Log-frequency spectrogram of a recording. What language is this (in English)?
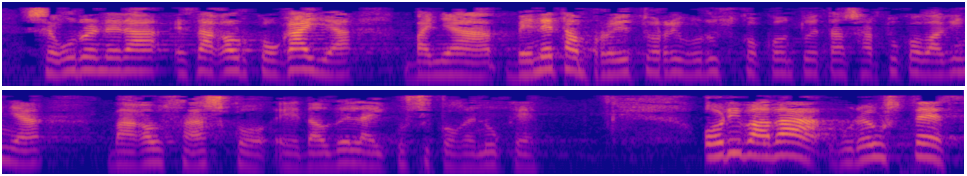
Basque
